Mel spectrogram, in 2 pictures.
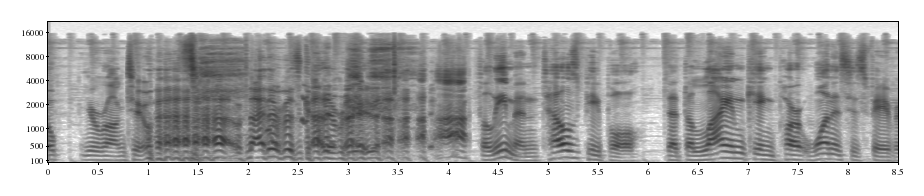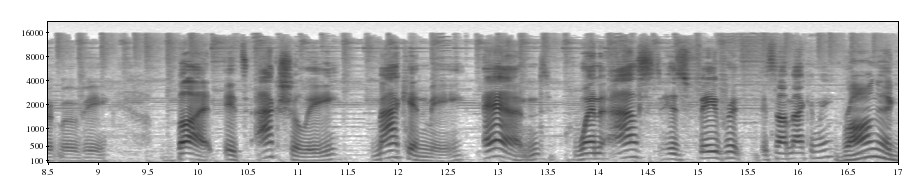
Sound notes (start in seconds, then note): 0.9 Michael and Philemon laugh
